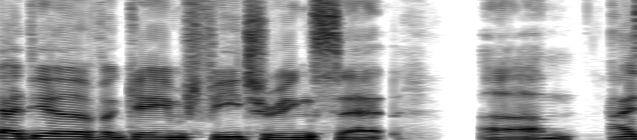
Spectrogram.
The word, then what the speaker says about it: Set: I'm pretty sure that the pronunciation is for the Egyptian god, which I'm pretty sure is Set and not Seth.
